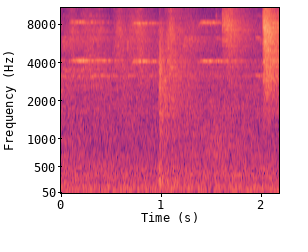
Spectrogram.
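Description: Chalk on a blackboard: a few faint, short, high squeaks and a sharp tap about a second in, over steady background hiss.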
